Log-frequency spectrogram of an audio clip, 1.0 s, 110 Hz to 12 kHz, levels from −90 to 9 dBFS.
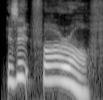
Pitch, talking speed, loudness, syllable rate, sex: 255 Hz, 235 wpm, -15 LUFS, 4.4 syllables/s, female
